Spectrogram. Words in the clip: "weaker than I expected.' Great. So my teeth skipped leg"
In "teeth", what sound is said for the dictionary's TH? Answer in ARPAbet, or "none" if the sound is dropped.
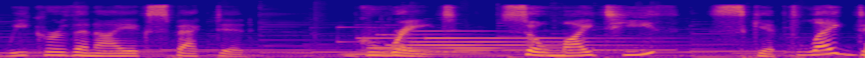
TH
